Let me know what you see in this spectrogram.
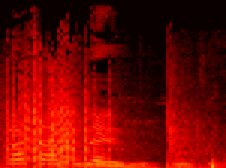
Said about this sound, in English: And these are like heavy duty fireworks that shoot up in the sky and explode.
